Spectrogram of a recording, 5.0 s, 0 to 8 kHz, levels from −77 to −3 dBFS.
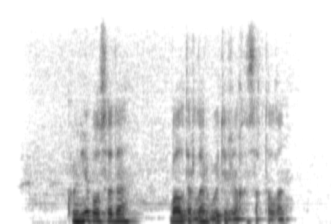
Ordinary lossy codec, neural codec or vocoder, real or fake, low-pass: none; none; real; 7.2 kHz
